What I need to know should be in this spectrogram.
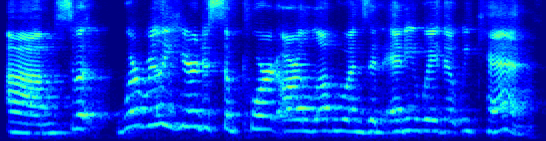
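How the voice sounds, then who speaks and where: A woman's voice: a little high, moderate pace, a bit bright. A woman speaking through a face mask, giving a welcoming presentation as a sales and marketing director on a video call. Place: indoors at a senior living community, on a video call. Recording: roomy echo.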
